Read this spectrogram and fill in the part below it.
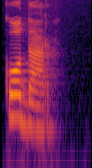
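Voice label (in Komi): "кодар", Komi, female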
